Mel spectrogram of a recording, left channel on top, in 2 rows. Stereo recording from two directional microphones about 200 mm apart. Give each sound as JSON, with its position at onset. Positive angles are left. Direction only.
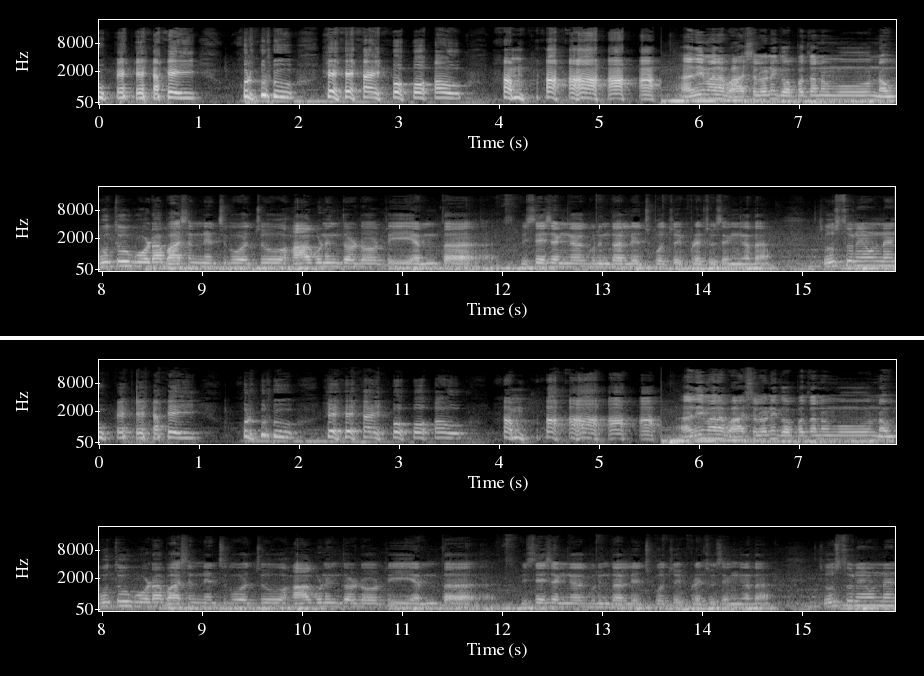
{"t": 0.0, "sound": "speech", "side_deg": 30}
{"t": 5.8, "sound": "speech", "side_deg": -5}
